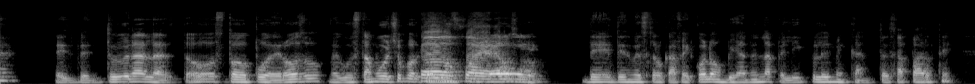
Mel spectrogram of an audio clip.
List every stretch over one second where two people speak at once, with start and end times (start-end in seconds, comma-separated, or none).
4.2-5.5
